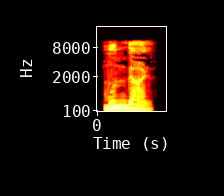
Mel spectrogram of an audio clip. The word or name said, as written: ಮಂತುಳ್ಳಿ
